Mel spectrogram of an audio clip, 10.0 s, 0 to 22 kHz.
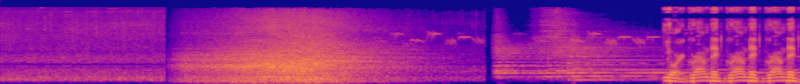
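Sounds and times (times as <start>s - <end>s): car driving past: 2.0s - 5.7s.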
